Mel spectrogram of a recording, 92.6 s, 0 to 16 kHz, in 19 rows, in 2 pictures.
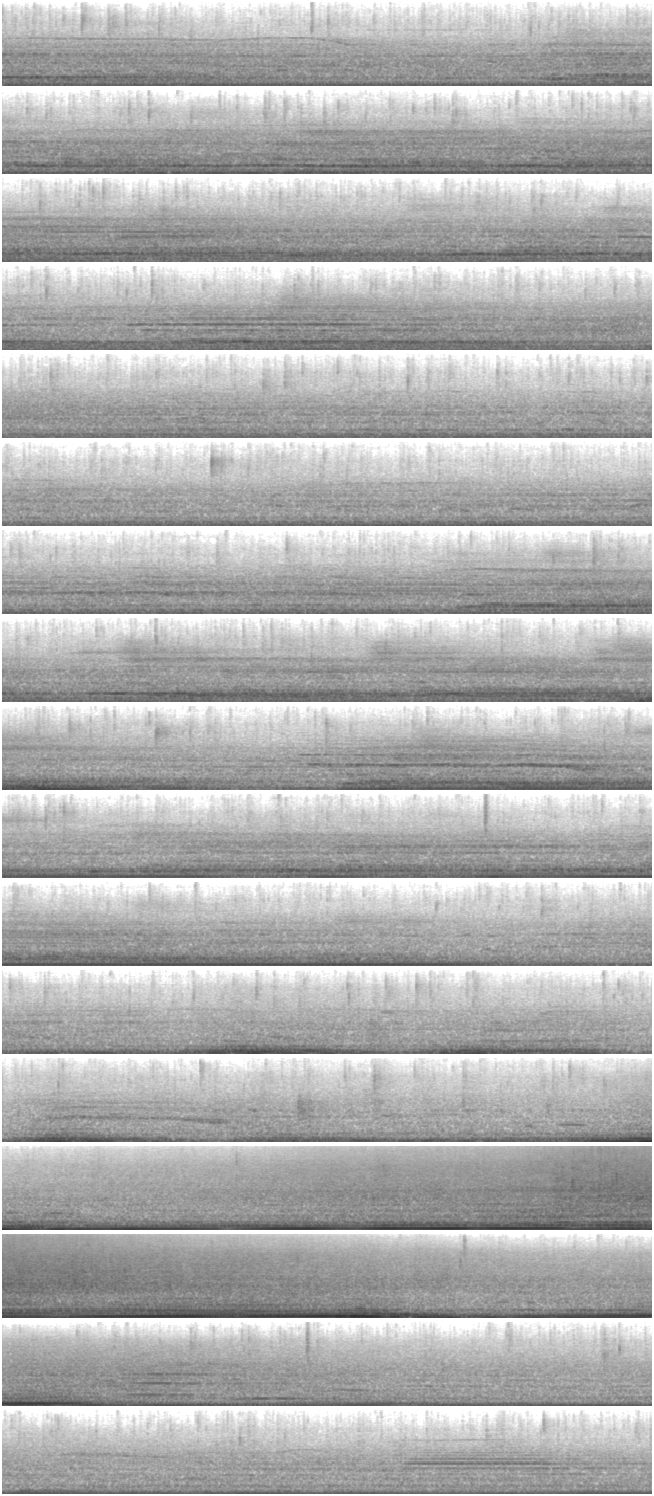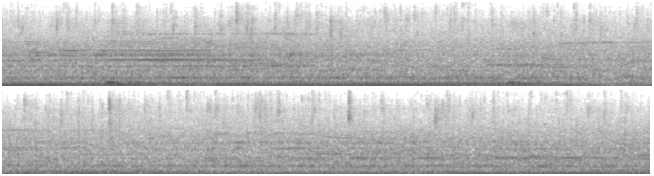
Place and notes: Slava Metreveli St, T'bilisi, Georgia - Rugby at Tbilisi Dinamo Stadium
Georgia national rugby team is winning Europe Championship 2022. It is raining and drizzling.
External perspective of the stadium.
IRT Cross, AE5100, Zoom F6.
20 March 2022, 19:30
